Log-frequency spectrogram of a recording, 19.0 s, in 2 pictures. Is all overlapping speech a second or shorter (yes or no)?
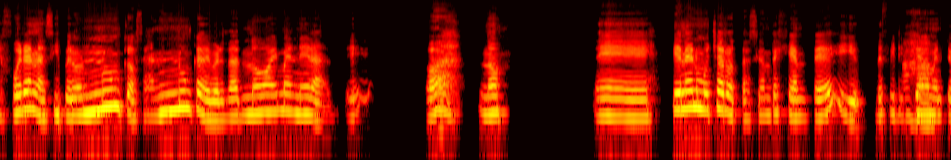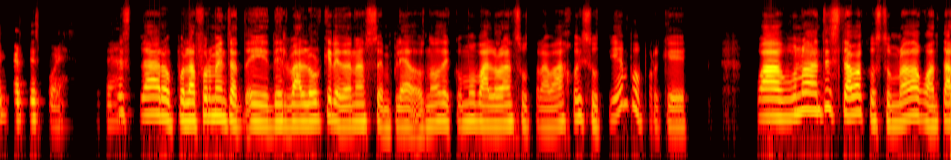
yes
